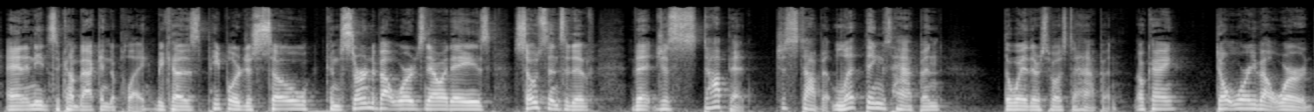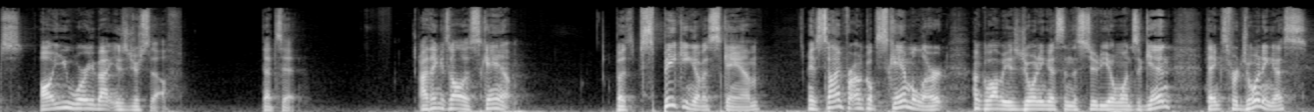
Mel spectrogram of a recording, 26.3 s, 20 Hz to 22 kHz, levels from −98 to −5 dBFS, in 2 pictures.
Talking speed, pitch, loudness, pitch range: 180 wpm, 130 Hz, -20 LUFS, 120-150 Hz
